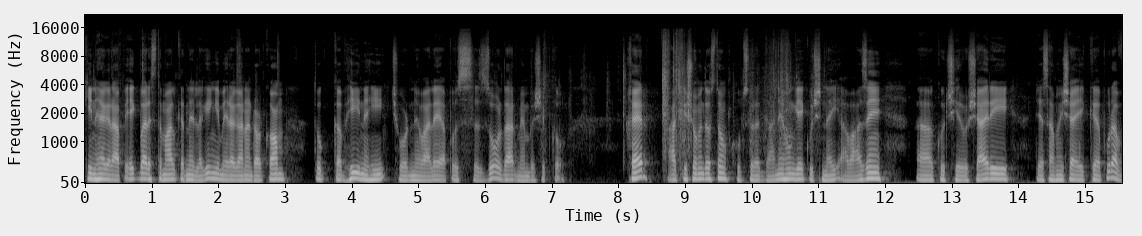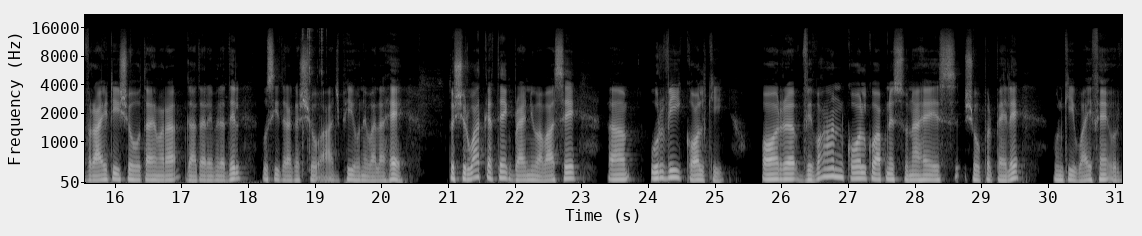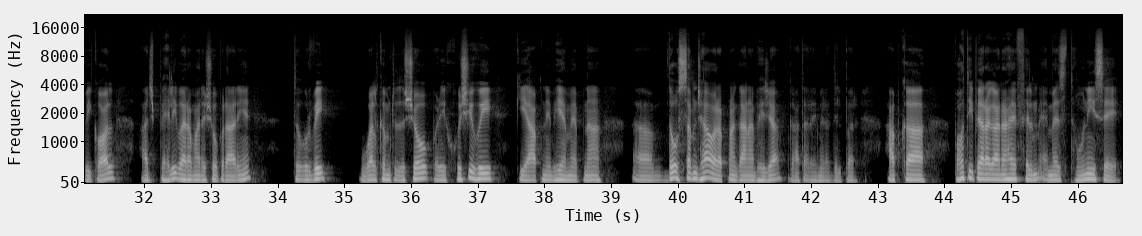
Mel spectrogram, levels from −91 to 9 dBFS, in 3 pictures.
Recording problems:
household noises; noticeable; until 19 s; 20 dB below the speech

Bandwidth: 15.5 kHz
